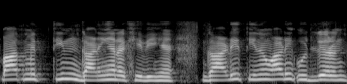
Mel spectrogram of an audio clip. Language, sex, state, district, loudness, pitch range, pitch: Hindi, male, Jharkhand, Garhwa, -16 LUFS, 200-235 Hz, 220 Hz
